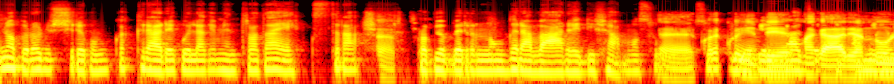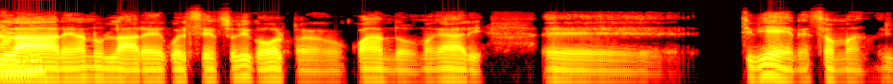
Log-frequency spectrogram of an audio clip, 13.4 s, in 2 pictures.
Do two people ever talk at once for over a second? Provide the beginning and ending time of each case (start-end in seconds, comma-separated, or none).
4.9-7.0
